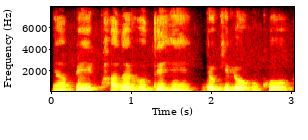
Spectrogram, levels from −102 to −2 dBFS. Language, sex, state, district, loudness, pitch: Hindi, male, Bihar, Saran, -18 LUFS, 110 Hz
